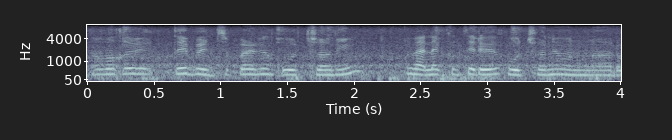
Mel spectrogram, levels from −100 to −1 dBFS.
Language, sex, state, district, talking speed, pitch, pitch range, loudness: Telugu, female, Andhra Pradesh, Srikakulam, 150 wpm, 245 Hz, 230-255 Hz, -23 LUFS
